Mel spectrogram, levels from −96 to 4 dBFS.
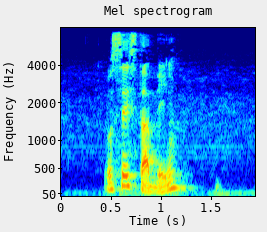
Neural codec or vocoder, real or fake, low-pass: none; real; 7.2 kHz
